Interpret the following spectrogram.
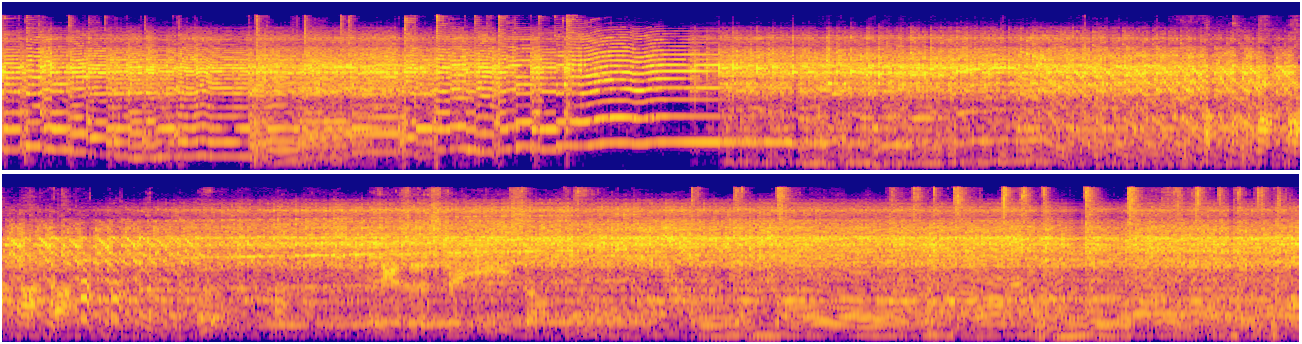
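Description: Electric guitar played through a Kaoss Pad effects unit. For about the first four seconds its pitch slides and warbles up and down in sci-fi-style sweeps, then it turns into a dense, noisy wash of processed guitar.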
